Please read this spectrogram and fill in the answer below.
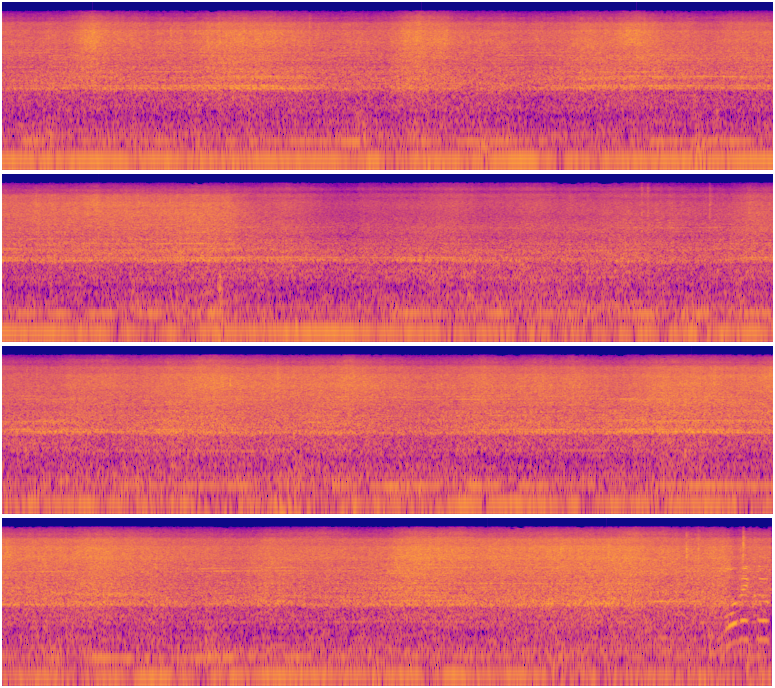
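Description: Outboard motor on a small motorboat running steadily at cruising speed, a constant low drone under the rush of wind and wake.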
